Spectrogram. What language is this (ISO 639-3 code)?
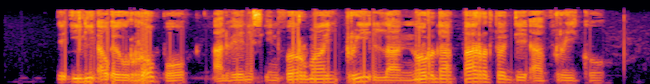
epo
